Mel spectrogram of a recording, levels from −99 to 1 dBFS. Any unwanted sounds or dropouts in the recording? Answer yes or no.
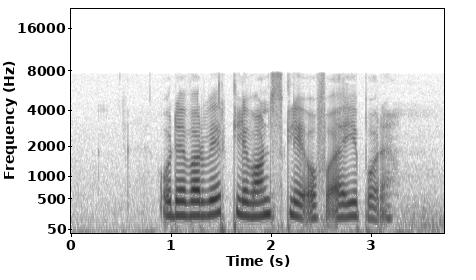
no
